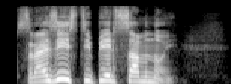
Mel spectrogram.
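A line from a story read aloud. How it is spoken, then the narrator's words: Beast's growl. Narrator (Russian): Рох обернулся в зверя и зарычал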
